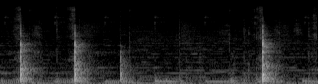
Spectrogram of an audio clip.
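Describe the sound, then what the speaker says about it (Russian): A knife chops a single garlic clove finely on a board, four sharp distinct knocks at irregular intervals, close and clear over a faint steady background hum. "Его нарезаем мелко, именно нарезаем, а не пускаем под пресс."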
